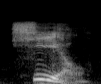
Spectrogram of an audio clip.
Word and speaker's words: heel: the name good pronunciation heel heel Achilles heel that's right and the word heal is like two syllables heal okay and it's pronounced exactly like the word to heal like when you're sick you you can get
